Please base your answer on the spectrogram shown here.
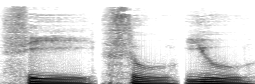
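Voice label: "thithuyu", concatenated syllables; Affixing experiment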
